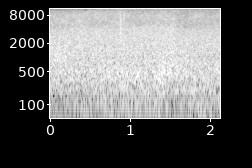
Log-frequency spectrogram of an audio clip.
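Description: Steady sea and wind ambience on a ship's deck: an even rushing noise, heaviest in the low range, with no distinct events.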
